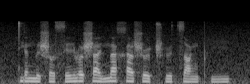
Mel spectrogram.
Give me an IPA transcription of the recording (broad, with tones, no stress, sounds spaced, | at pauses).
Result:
t̪ j ɛ˥˨ n̪ i˨˦ ʂ ɤ˨˩ s e˦ ɪ̯ ɻ ɤ˦ ʂ a˨˦ ɪ̯ n̪ ä˦ x ä˦ ʂ ɻ̩˥˨ ʈ͡ʂʰ ɻ̩˦ t͡s ɑ˥˨ ŋ pʰ i˦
